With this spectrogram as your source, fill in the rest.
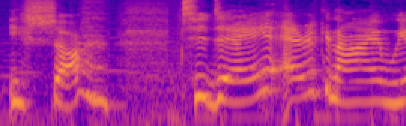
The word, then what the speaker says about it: Ircha: called ishshah' gaming and everyone pronounces that kind of wrong Archer is fine but it is a shock today Eric and I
